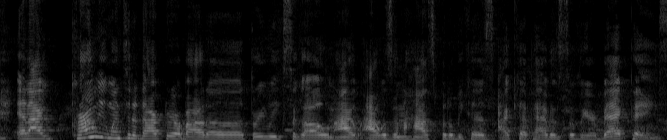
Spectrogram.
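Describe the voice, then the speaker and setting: A woman talking with hardly any pauses over noticeable background noise. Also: fairly low pitch for a woman, ordinary pitch variation. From US South, Jackson, Mississippi. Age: 20s. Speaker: vlogger. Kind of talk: live stream chat. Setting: at home.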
